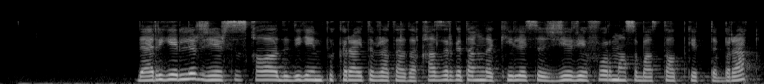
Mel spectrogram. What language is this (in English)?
Kazakh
